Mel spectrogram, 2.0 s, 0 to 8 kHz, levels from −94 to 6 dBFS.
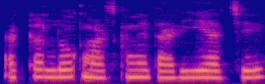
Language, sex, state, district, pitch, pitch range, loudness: Bengali, female, West Bengal, Jalpaiguri, 250 Hz, 240-255 Hz, -27 LUFS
